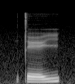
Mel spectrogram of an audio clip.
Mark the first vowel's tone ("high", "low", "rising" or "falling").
rising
